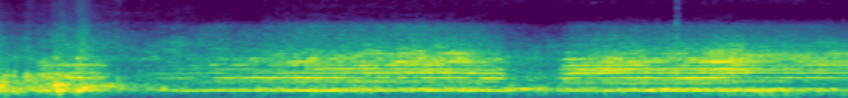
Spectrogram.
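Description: A locomotive horn blows loud, long blasts while a train approaches.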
